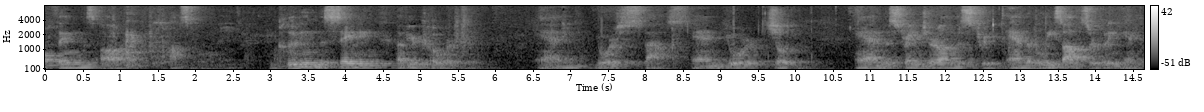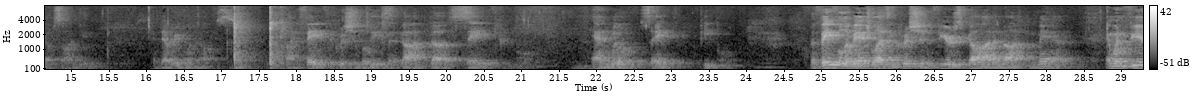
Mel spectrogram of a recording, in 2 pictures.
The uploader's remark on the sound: Preached during Sunday School at Calvary Baptist Church -Owosso, MI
